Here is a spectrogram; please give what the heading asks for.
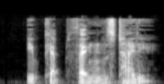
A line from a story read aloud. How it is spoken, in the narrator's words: Goyette asked in a hushed voice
